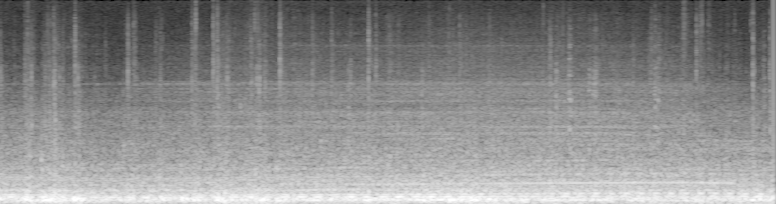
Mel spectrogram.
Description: This is what a bad wheel bearing sounds like. It has a whomping noise and will get louder and louder the more you drive on it.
